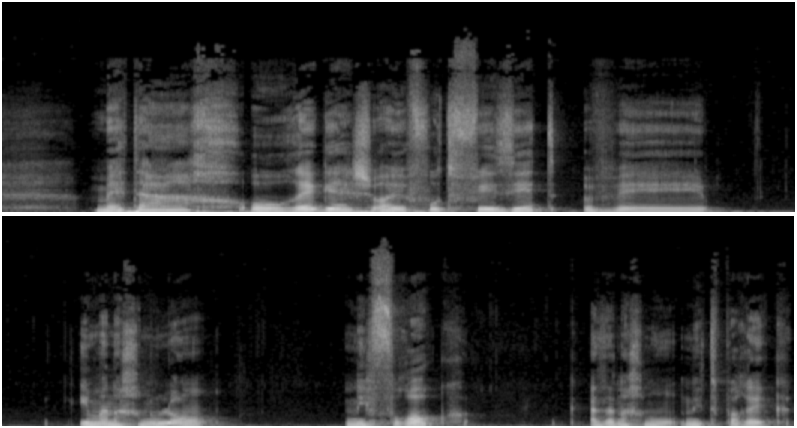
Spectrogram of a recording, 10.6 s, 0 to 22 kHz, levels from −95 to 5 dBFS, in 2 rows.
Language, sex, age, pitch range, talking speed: Hebrew, female, 20-39, 175-210 Hz, 75 wpm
